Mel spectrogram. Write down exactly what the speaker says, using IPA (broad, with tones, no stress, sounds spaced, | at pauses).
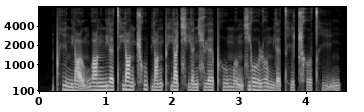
pʰ i˥˩ n̪ j ɑ̰˨˩ ʊ̯ m w ɑ˥ ŋ n̪ j ɛ˥˧ t̪ʰ j ɑ˥˧ ŋ ʈ͡ʂʰ u˥˩ p j ɑ˧˥ ŋ pʰ j ä˥ t͡ɕʰ j ɛ˧˥ n ɕ ɥ ɛ˧˥ pʰ u˧˥ m ɤ̰˨˩ ŋ ɕ j o˥˧ ʊ̯ ɻ ɤ˥˩ m j ɛ̰˨˩ t̪ʰ i˧˥ ʈ͡ʂʰ ɤ˧˥ t̪ʰ ḭ˨˩˦ ŋ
